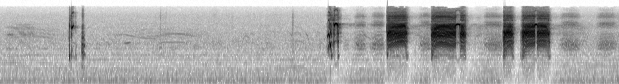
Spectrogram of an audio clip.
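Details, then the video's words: Black francolin, known locally as kala teetar or Sindhi teetar, calling with a series of harsh, grating high bursts, several short clipped notes followed by longer rasping phrases, over faint low background hum. "kala teetar ki awaz black teetar ki awaz sindhi teetar ki awaz"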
